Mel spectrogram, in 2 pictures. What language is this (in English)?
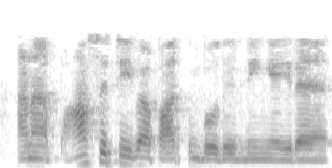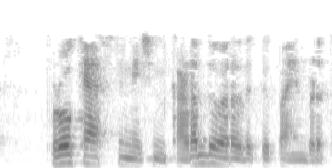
Tamil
